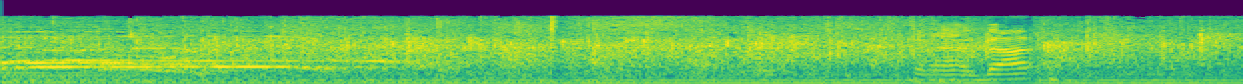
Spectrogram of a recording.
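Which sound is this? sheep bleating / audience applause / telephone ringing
audience applause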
